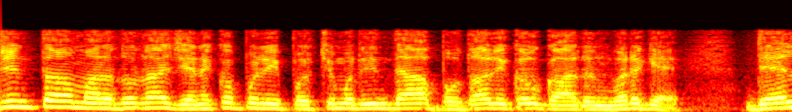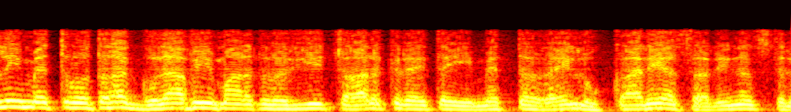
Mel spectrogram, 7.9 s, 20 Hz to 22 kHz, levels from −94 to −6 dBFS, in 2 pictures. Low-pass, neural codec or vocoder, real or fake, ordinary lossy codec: 7.2 kHz; codec, 16 kHz, 0.4 kbps, LongCat-Audio-Codec; fake; Opus, 64 kbps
